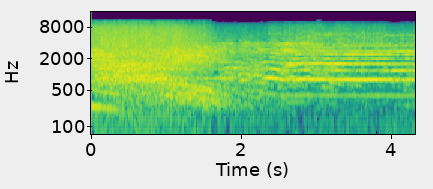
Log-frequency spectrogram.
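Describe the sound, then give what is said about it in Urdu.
A crowd at a religious gathering roars back in unison in response to the Nara-e-Haidari slogan. A massed, loud shout swells and then fades into sustained, overlapping chanted voices. “نعرہ حیدری،”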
